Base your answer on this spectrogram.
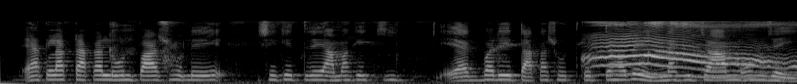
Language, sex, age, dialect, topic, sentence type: Bengali, female, 25-30, Northern/Varendri, banking, question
